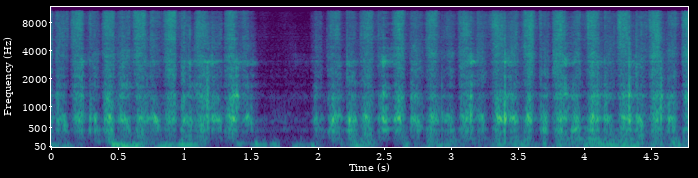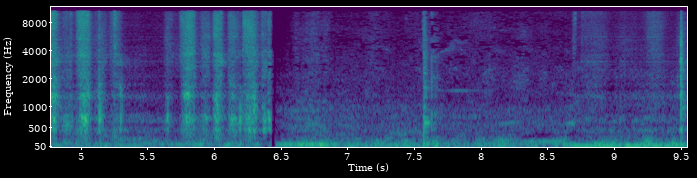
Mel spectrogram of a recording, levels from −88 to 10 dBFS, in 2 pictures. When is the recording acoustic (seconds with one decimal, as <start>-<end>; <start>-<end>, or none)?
6.4-8.7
